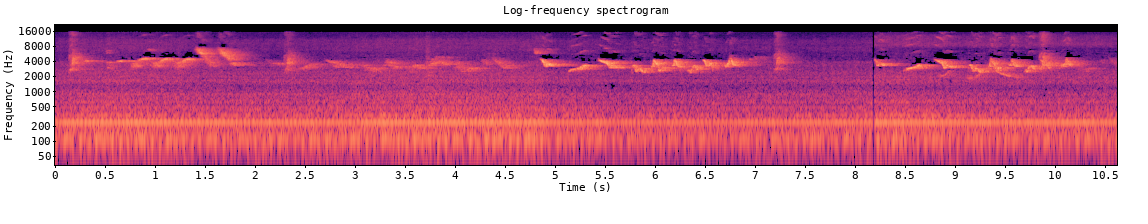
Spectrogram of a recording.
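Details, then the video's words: Ultramarine grosbeak in captivity, bred from mutation parents, used to heat up tournament birds: three rich warbling phrases of fast slurred whistles a few seconds apart, each ending in quick high notes, steady low hum underneath. "ESQUENTE seu AZULÃO em 5 MINUTOS"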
